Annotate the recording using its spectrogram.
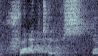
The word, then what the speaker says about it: kratos: E-N-K-R-A-T-E-I-A. E-N-K-R-A-T-E-I-A. The root word of this Greek word is the Greek word kratos, or K-R-A-T-O-S. K-R-A-T-O-S, kratos, which means power or control.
